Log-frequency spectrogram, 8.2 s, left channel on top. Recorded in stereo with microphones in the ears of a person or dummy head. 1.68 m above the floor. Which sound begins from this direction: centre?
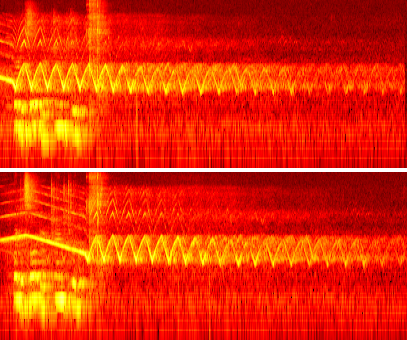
A pop, at 1.7 s.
